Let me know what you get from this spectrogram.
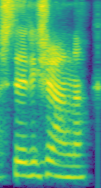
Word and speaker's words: Cerrillana: But I do know that the songs are Piel de Rancho, and La Cerrillana, I should say it like the Argentines, La Cerrillana by Los Chalchaleros.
